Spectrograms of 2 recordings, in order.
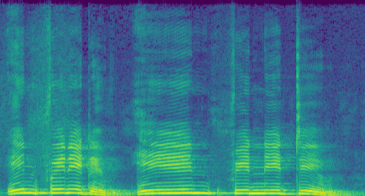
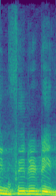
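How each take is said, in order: First: "infinitive" drawn out high, syllable by syllable; emphatic drilling. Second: Said in the usual way. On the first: Shown as a demonstration. Teacher answering own question for students, "infinitive" high and stretched. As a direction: drill "infinitive" slowly on a raised pitch.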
